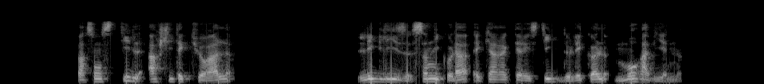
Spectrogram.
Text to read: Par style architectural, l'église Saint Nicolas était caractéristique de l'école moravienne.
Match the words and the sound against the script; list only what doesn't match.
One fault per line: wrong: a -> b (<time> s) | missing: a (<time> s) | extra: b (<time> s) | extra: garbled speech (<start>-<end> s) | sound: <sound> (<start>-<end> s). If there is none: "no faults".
extra: son (0.9 s)
wrong: était -> est (4.7 s)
